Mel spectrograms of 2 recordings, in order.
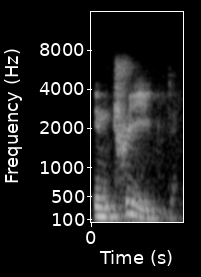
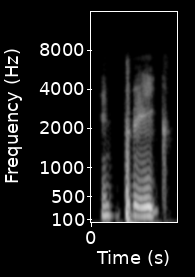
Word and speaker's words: intrigued: intrig okay give me give me a good TR instead of intrig okay it's tree intrigued intrigued okay now pronounce a CH HR like TR TR intrigue intrigue there you go that's it okay uh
